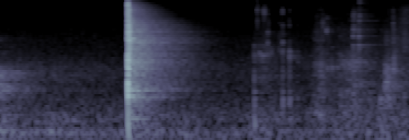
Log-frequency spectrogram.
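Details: Pressurized mesotherapy injector firing into gelatin to show depth of spread: one sharp, loud snap with a quick fading ring, then faint rustling.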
